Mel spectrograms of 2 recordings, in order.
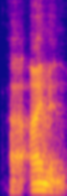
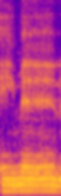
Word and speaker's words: Ayman: Ayman. Ayman. Ayman. Ayman. I know some people pronounce it Amen or Eman. It's Ayman.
